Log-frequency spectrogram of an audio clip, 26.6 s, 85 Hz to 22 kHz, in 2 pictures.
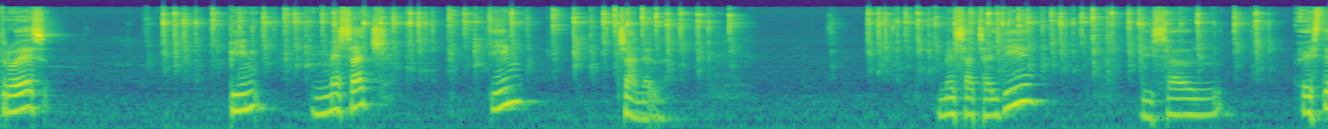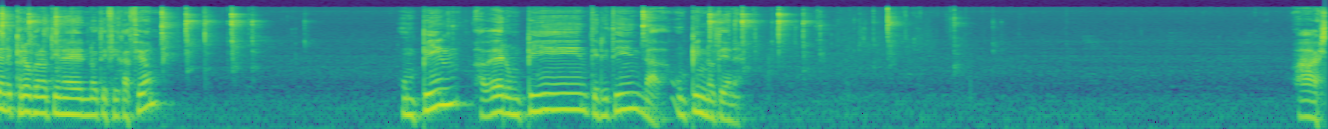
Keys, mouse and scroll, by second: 0.0-13.0 typing, 13.6 alt+1, 13.8 alt+2, 15.1 super+1, 15.6 super+2, 20.4 super+1, 20.7 super+2, 21.1 super+1, 22.2 h.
